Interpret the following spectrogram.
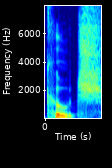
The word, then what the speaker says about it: Couch: Like, was anyone like, just so you know, the street that's spelled like couch, it's actually pronounced cooch.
